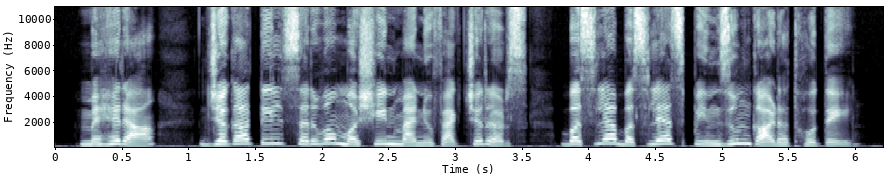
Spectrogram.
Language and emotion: Marathi, neutral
